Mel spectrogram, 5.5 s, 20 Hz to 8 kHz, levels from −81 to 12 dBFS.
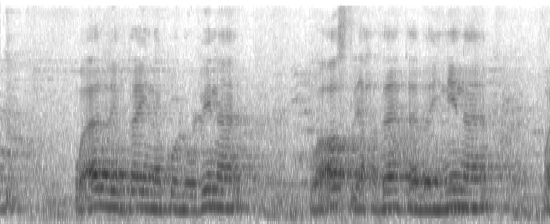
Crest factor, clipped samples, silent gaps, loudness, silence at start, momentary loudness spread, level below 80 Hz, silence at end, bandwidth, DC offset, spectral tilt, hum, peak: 16 dB; under 0.1%; none; -20 LUFS; 0 s; 14 LU; -50 dBFS; 0 s; 7.6 kHz; under 0.1%; -8 dB/octave; none; -4 dBFS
